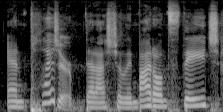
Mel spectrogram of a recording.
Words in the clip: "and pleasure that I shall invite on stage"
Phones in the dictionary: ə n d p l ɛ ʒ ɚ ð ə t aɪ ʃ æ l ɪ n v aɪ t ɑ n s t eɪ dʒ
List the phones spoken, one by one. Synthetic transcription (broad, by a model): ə n p l ɛ ʒ ɚ ð ə t aɪ ʃ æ l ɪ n b aɪ t n s t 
